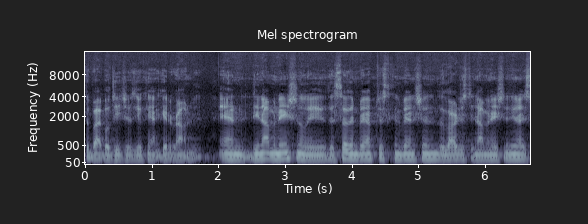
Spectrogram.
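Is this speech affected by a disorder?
Yes: Parkinson's disease; began with worse handwriting, fine motor trouble, mild left hand tremor, gait change; reduced voice volume, uses classroom microphone, dictates with naturally speaking software, not standard strong dopamine medication.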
